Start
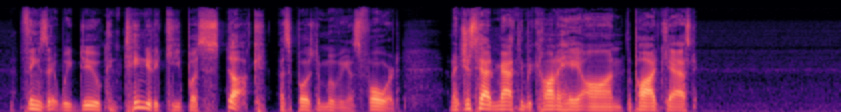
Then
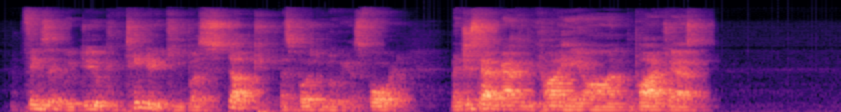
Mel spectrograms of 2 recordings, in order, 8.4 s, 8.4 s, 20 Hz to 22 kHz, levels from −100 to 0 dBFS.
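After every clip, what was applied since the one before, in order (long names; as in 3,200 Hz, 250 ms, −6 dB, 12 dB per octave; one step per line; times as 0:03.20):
reverb whose tail is shaped and stops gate 270 ms falling, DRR −6.5 dB
surface crackle 31 per second −40 dBFS
level −5 dB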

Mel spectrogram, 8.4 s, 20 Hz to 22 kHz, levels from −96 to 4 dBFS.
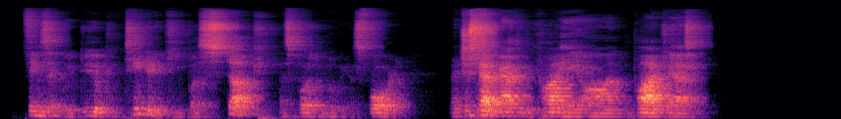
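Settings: low-shelf EQ 120 Hz −7.5 dB
multiband upward and downward expander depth 100%
level −6.5 dB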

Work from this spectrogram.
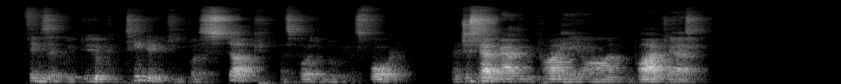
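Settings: speech leveller within 3 dB 2 s
level −1.5 dB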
